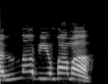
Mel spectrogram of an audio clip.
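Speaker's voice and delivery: close to tears. Saying goodbye and sending love to Mama: close to crying. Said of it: "now I'm gonna start crying".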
